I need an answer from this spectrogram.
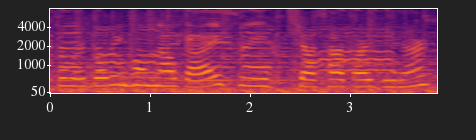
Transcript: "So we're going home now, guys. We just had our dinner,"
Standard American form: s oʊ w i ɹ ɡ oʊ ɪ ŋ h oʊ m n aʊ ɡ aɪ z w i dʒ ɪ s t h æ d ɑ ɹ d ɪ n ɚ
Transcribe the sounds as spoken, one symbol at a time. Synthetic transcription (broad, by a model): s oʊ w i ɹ ɡ oʊ ɪ ŋ h oʊ m n aʊ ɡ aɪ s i ʃ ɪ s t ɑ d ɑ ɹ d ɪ n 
